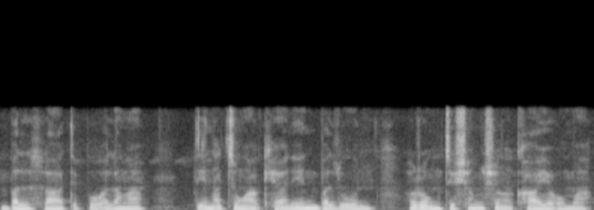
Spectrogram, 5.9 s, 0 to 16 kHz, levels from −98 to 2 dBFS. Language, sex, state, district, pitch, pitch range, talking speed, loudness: Mizo, female, Mizoram, Aizawl, 155 Hz, 150-160 Hz, 200 wpm, -17 LUFS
